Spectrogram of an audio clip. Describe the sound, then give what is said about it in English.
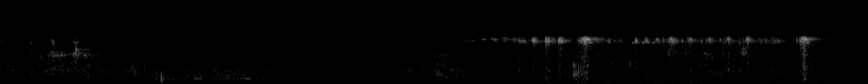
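Grey wagtail (Motacilla cinerea) calls: a run of sharp, high, clipped notes repeating rapidly after a quiet stretch, fairly faint and heard over a soft hiss of outdoor background noise. “Well, this is what the grey wagtail sounds like.”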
